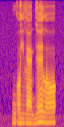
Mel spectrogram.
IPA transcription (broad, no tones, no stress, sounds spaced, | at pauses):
w ɔ j l æ ɡ ɛ l ɔ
